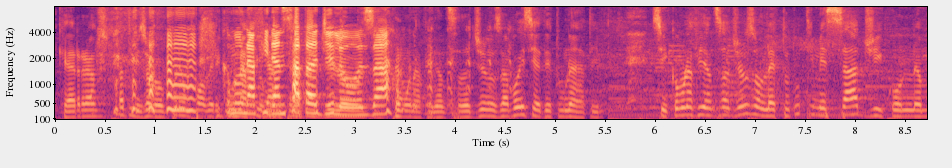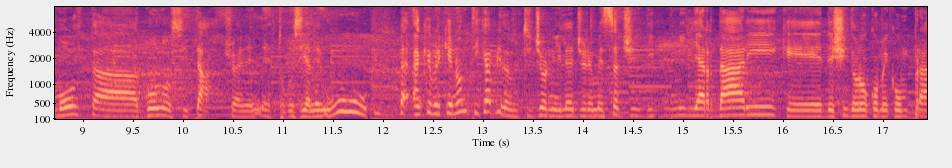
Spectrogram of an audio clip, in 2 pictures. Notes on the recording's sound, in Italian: In diretta dal Plan B Forum a Lugano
